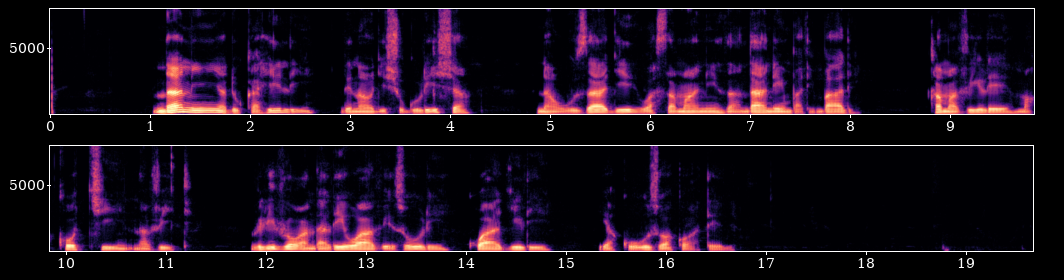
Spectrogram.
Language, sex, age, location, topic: Swahili, male, 25-35, Dar es Salaam, finance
